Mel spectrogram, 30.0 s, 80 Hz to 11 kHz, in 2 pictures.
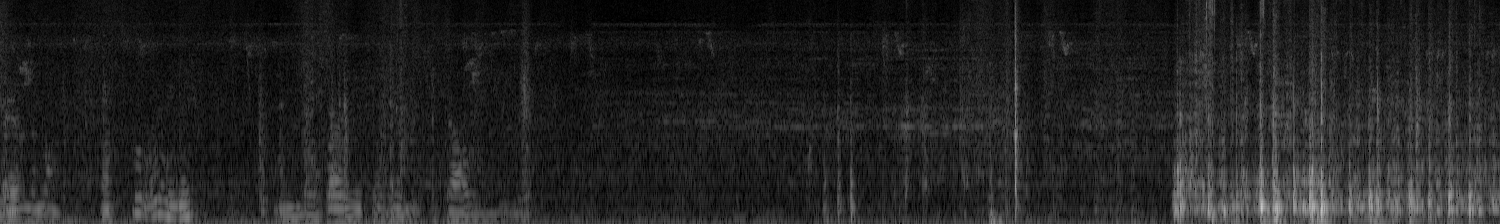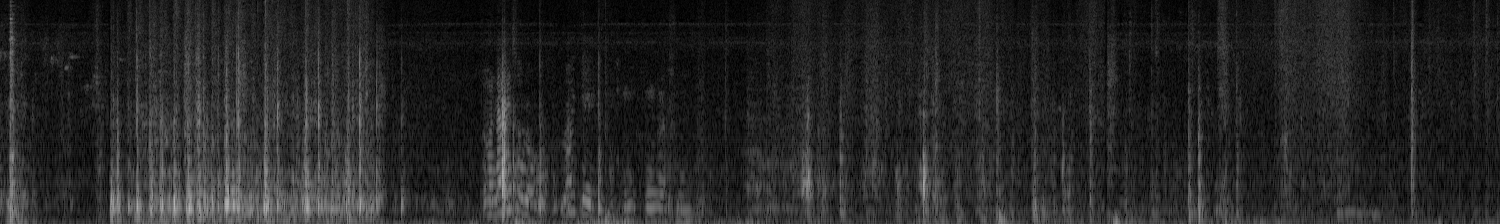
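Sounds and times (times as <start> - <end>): stick stirring paint in plastic can: 11.7 - 15.3.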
